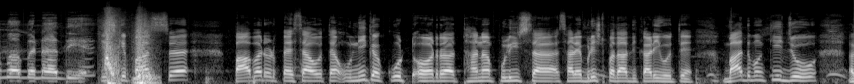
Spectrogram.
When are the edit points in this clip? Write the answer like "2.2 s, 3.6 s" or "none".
1.0 s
